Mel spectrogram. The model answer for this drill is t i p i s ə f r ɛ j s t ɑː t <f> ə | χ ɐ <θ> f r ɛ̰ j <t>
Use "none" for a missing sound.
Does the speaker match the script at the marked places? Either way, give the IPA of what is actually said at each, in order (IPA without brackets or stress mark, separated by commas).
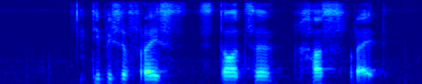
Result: s, s, t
